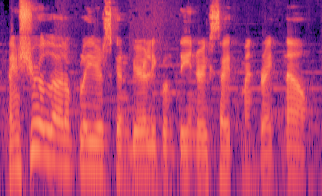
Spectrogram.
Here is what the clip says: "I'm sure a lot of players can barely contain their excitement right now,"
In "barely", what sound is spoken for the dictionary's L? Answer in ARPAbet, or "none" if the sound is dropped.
L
